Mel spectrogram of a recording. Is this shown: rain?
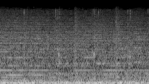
yes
